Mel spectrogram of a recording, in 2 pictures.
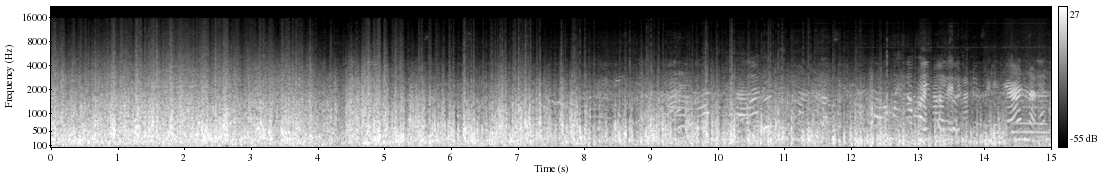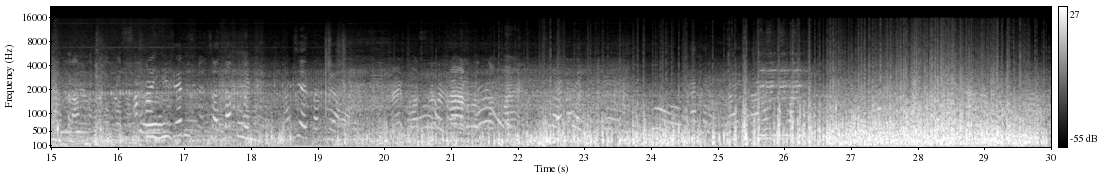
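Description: Strong wind buffets the microphone outdoors, rising and falling in gusts.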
